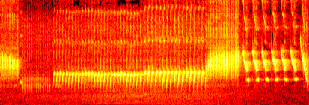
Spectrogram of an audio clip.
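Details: Belgian canary song from a canary: a short high note, a brief low trill, then a long pulsing roll that climbs slightly in pitch, followed by a run of bright, rapidly repeated high chirps.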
